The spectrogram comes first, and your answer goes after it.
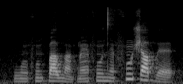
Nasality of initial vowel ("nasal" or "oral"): nasal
